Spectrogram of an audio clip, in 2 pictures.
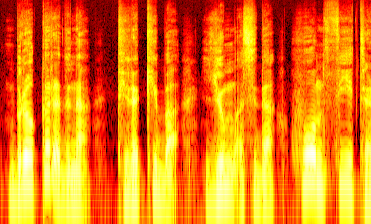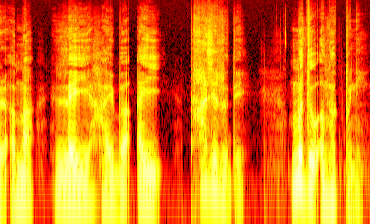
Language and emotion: Manipuri, surprised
